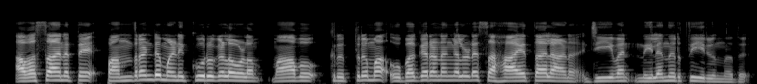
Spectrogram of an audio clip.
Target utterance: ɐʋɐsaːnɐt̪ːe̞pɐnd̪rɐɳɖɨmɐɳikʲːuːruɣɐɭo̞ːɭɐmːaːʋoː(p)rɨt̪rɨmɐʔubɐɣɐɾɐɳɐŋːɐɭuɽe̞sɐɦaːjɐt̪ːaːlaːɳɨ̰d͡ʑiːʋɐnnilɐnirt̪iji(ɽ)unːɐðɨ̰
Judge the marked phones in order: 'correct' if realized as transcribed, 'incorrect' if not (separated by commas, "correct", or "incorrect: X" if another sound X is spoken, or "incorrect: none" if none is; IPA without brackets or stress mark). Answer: incorrect: k, incorrect: ɾ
